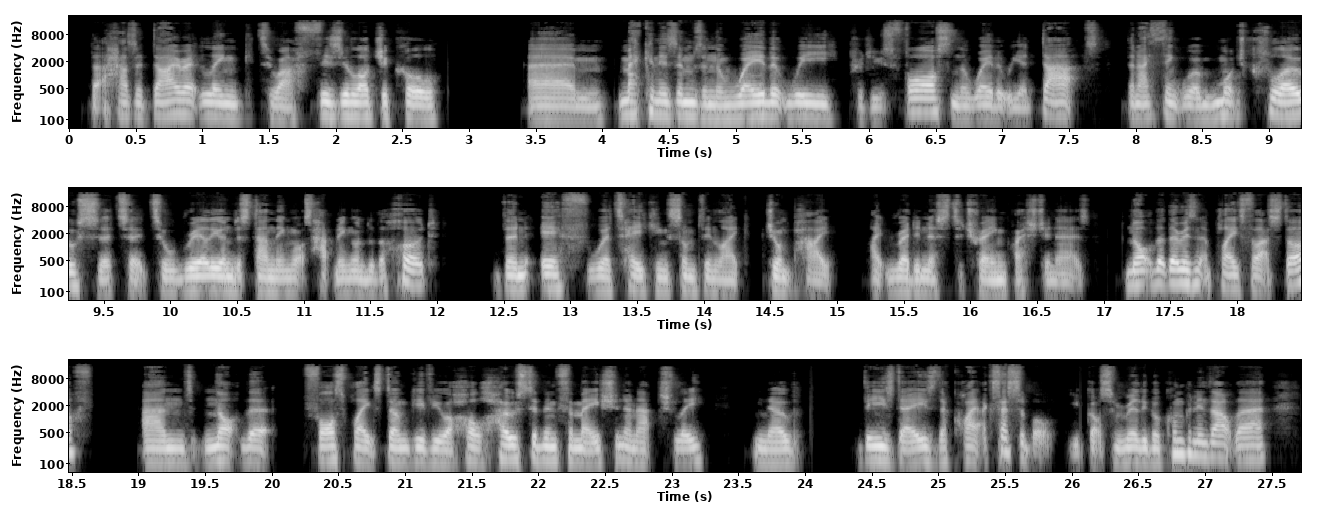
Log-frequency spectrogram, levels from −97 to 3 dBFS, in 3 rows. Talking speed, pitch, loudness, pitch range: 195 wpm, 115 Hz, -19 LUFS, 105-125 Hz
